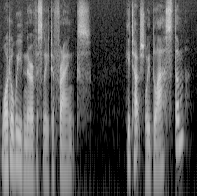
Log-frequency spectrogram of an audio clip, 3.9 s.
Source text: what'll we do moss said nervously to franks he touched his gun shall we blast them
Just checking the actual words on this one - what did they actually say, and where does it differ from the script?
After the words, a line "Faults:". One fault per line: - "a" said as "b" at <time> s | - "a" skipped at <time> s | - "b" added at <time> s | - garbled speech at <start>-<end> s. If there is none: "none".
what'll we nervously to franks he touched we blast them
Faults:
- "do moss said" skipped at 0.4 s
- "his gun shall" skipped at 2.9 s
